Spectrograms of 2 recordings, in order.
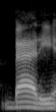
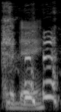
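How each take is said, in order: First: The name sounds like 'batty'. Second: The name sounds like 'bidet'. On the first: The speaker calls it wrong. "not Batty as it looks like it's pronounced" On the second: The speaker calls it right. "it's Bidet"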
